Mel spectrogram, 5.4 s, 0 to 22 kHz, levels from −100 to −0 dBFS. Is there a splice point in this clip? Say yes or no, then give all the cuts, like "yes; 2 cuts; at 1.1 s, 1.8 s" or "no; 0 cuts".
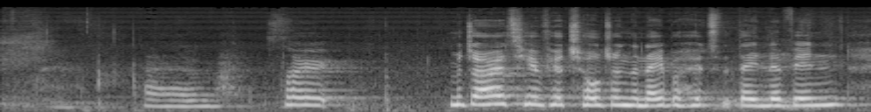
no; 0 cuts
